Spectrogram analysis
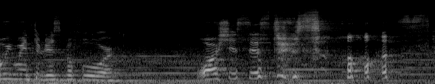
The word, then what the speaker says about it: Worcestershire: Wash your sister's sauce. Worcestershire. That's what somebody told us how to pronounce it, right?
